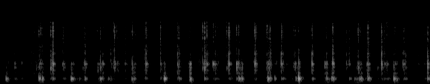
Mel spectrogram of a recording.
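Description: Fingertips and nails tapping rapidly on plastic skincare packaging, about ten quick taps a second, in an even run.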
